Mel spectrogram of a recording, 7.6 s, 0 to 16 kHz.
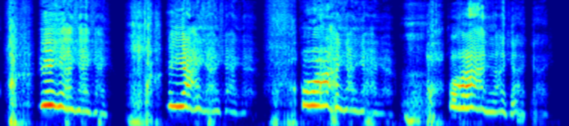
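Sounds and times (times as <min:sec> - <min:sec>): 
cartoon little monster voice snoring: 0:00.0 - 0:00.5, 0:01.6 - 0:02.2, 0:03.6 - 0:04.1, 0:05.3 - 0:06.0.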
